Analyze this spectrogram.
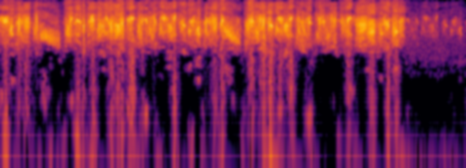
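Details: Forest recording of a European serin's campero song, meant for young birds to copy: a continuous shrill tinkling chatter that fades to quieter notes near the end.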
